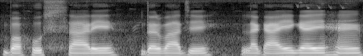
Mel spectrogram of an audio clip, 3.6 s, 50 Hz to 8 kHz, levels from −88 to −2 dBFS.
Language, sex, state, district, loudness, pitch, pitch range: Hindi, male, Bihar, Kaimur, -17 LUFS, 115 Hz, 115-120 Hz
